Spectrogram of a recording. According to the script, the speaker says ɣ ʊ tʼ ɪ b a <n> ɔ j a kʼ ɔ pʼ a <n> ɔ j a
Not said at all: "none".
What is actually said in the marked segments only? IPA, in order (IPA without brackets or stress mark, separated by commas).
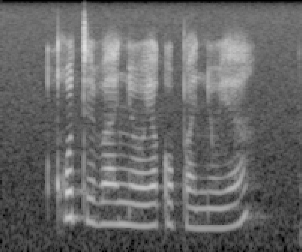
ɲ, ɲ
